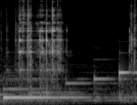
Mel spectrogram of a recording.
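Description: Pocky biscuit sticks clattering onto a ceramic plate, a quick run of clinks in the first second, over background music with sustained, piano-like notes.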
